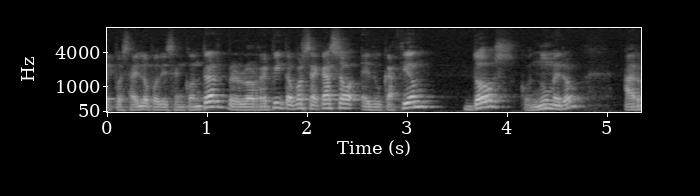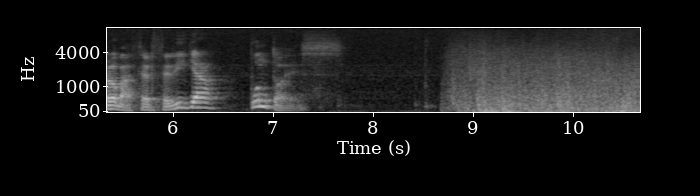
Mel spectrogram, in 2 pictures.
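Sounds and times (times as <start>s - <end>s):
speech: 0.0s - 7.6s
deep rolling thunder rumble: 8.8s - 10.6s.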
